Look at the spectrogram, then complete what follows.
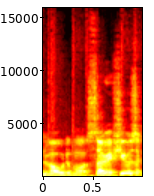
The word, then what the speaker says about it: Voldemort: the full story of Voldemort for some reason pronouncing the T even though JK Rowling has now said that the T is actually silent in Voldemort.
